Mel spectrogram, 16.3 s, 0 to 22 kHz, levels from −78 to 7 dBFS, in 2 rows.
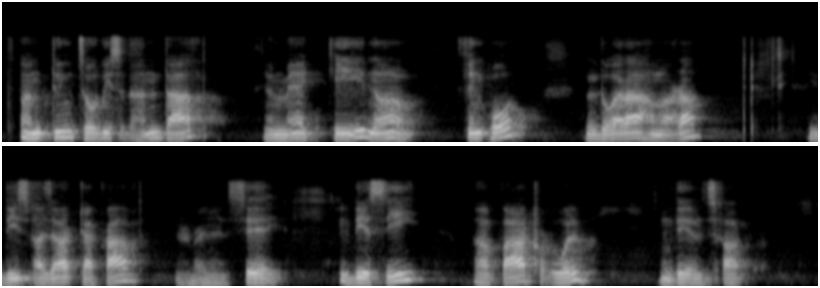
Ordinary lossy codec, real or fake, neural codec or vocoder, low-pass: none; fake; codec, 16 kHz, 0.5 kbps, FunCodec, trained on LibriTTS, 25 frames a second; none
